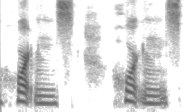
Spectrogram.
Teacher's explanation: it's also possible not to pronounce the T and just make it a glottal stop.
